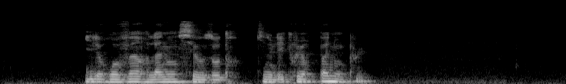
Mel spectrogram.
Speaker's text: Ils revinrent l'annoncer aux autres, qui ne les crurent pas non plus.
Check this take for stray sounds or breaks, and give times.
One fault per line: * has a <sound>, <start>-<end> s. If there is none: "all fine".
all fine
